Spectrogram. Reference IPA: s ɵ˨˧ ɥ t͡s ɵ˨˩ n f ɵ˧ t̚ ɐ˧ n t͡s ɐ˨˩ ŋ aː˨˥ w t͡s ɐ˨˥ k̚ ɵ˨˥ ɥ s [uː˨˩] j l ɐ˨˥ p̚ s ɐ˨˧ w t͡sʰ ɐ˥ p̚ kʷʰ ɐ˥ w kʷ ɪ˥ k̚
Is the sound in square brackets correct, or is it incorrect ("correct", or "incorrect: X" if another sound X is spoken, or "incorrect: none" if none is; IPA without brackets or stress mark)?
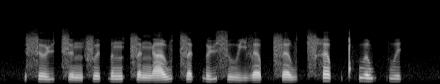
correct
